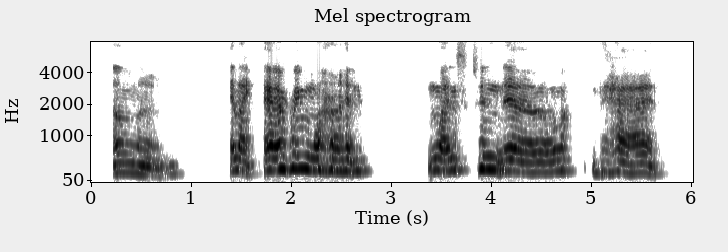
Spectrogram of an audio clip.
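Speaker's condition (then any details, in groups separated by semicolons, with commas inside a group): ALS; slow progressing form; 15 years since onset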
